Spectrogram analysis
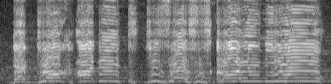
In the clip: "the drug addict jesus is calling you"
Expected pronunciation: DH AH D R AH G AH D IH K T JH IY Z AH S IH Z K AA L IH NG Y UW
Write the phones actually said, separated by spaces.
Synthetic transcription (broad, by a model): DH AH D R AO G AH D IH T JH IY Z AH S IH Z K AA L IH NG Y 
